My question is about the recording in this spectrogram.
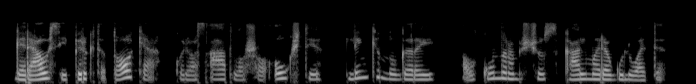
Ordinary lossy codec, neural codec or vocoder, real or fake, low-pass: Opus, 24 kbps; none; real; 7.2 kHz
